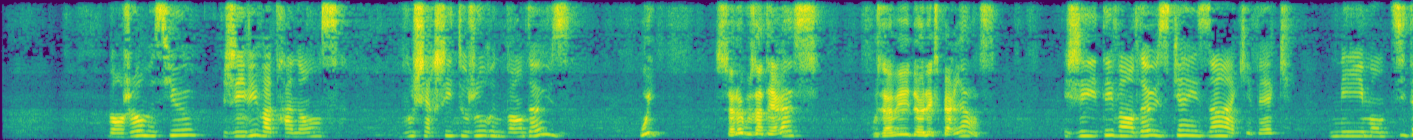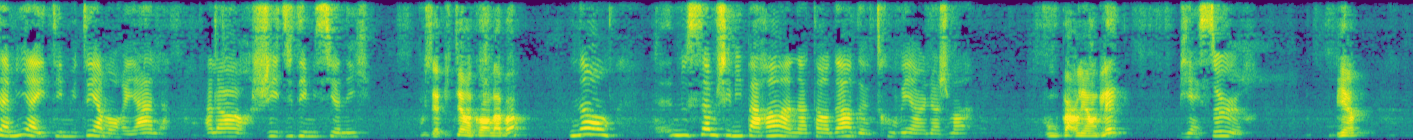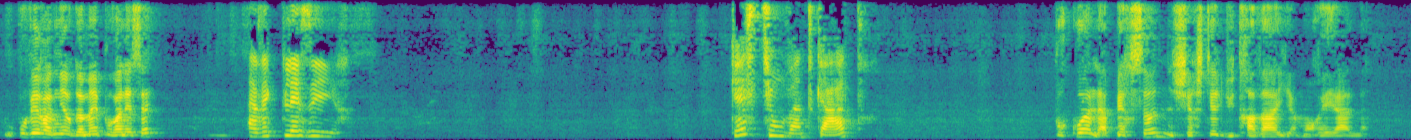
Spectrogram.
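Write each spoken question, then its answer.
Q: Pourquoi la personne cherche-t-elle du travail à Montréal?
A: Parce que son petit ami a été muté à Montréal.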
